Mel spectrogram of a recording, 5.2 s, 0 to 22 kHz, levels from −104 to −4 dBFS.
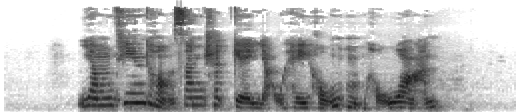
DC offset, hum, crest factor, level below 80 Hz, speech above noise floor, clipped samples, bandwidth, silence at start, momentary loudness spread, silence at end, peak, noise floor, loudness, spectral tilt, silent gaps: under 0.1%; none; 20 dB; -68 dBFS; 57 dB; under 0.1%; 17 kHz; 0.75 s; 10 LU; 0.75 s; 0 dBFS; -75 dBFS; -17 LUFS; -3 dB/octave; none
